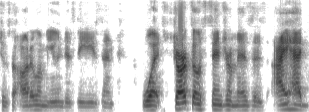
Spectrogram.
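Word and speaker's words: Charcot: was I had uh it's called sharco syndrome it's spelled c h a r c o t um I have advanced lupus which is autoimmune disease and what shco syndrome is is I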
